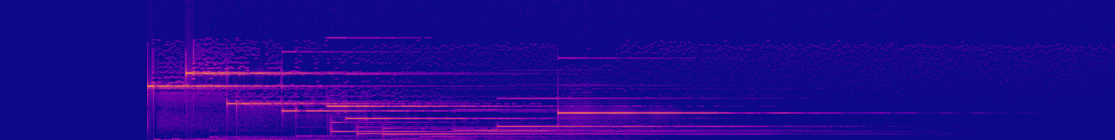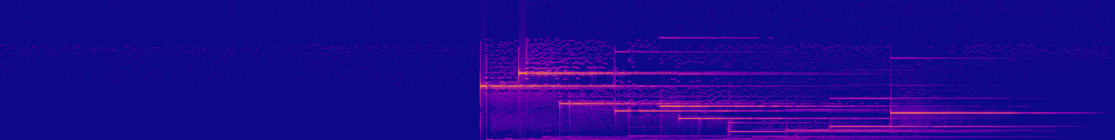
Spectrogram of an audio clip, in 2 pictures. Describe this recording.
overtone lir
some synth trying to emulate some harmonics, bell like dreaming atmosphere
ambiance, dreaming, harmonics, harmony, lindholm, overtone, overtones, synth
